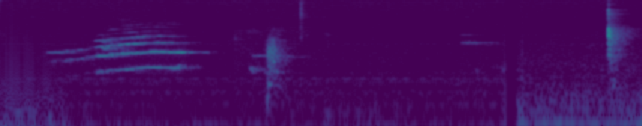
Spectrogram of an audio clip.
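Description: A pet cat named Cece gives a single drawn-out meow, faint and close in a quiet room, followed by a few small clicks and taps.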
